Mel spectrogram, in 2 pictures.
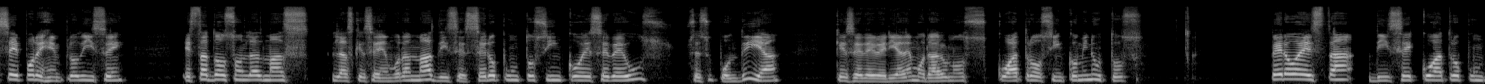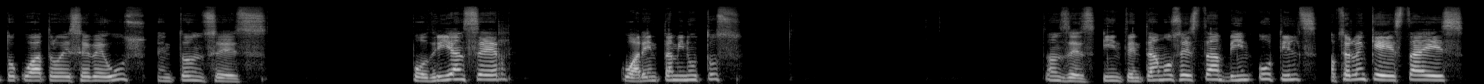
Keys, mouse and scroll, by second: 2.3 click, 11.6 click, 15.7-17.4 drag, 23.9 click, 27.5 click.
